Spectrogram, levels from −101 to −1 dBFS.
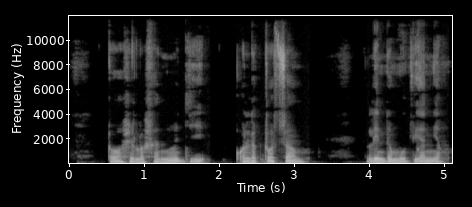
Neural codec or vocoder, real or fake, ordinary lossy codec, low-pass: none; real; none; none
